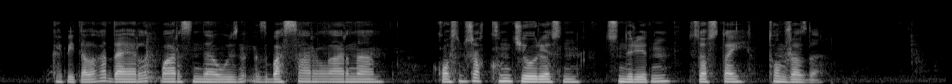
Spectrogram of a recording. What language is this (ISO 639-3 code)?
kaz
